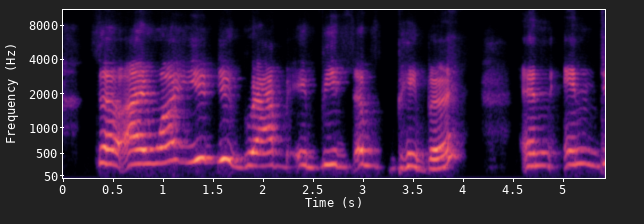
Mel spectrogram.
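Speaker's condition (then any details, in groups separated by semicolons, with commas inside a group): Cerebral palsy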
